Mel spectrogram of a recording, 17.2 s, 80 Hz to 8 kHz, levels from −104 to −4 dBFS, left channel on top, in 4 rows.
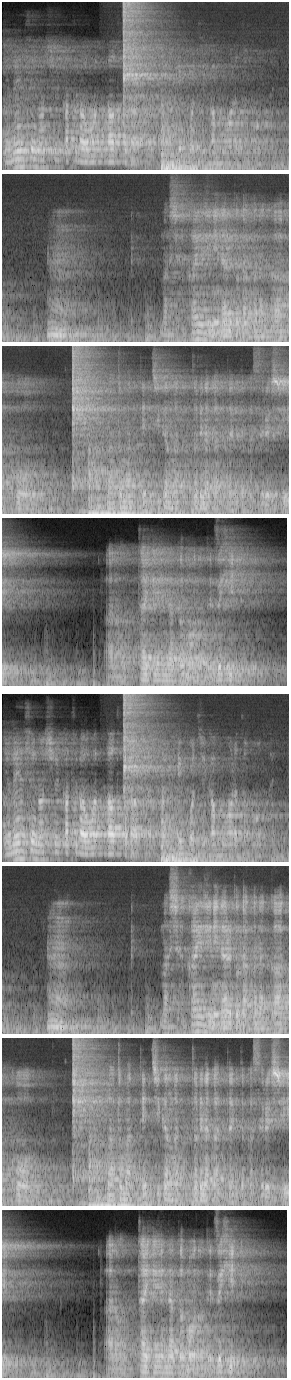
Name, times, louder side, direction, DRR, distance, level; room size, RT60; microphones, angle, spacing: voice 1, 0.0-4.1, right 3 dB, 55° right, 2 dB, 0.8 m, -25 dB
sound 1, 1.5-12.7, equal, 55° left, 3.4 m, -29 dB
sound 2, 1.9-14.3, equal, 5° right, 0.5 m, -40 dB
voice 2, 5.0-5.4 6.7-9.1 10.2-13.1 14.4-16.5, right 3 dB, 25° right, -2 dB, 1.0 m, -24 dB
15.0 x 13.5 x 4.1 m, 3.0 s
head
